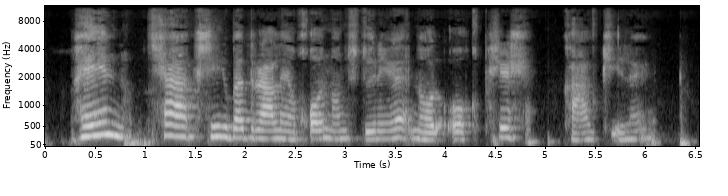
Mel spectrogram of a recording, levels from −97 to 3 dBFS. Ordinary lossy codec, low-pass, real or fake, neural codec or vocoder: AAC, 48 kbps; 10.8 kHz; fake; codec, 24 kHz, 0.9 kbps, WavTokenizer, medium speech release version 2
